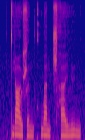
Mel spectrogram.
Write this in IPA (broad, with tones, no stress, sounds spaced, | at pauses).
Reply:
t̪ j ɑ˥˨ ʊ̯ ʂ ə˨˩ n kʰ w a˥˨ n ʈ͡ʂʰ a˦ ɪ̯ l y˥˨ n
